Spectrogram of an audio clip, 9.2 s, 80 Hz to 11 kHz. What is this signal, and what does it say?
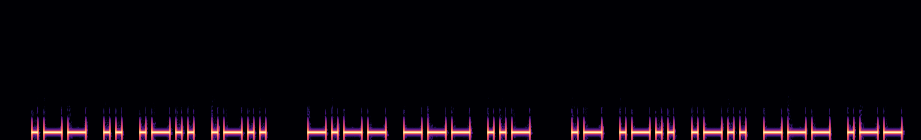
Morse code, heard as a keyed tone, about 19 wpm, 700 Hz. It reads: WILL YOU ALLOW
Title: Sentences from Top 700 Words 20wpm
